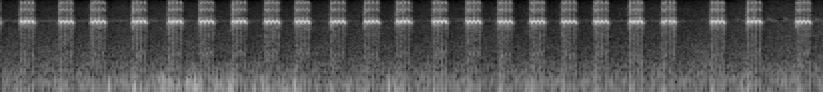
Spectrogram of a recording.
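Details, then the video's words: Cricket sound used as a tutor for songbirds: a steady run of sharp, high trilled chirps, roughly three per second, with a few brief gaps near the end and an otherwise quiet background. "suara jangkrik paling bagus sangat cocok untuk master burung kicau"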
